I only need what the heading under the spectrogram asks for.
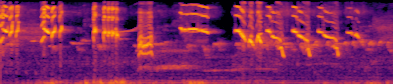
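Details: Oriental magpie-robin song used as a lure to stir other magpie-robins into answering: rapid bursts of high whistled and scratchy notes, then a run of clear rising and falling whistles repeated in quick succession.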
